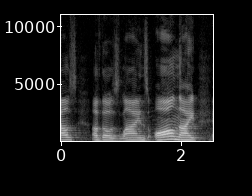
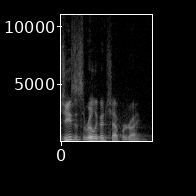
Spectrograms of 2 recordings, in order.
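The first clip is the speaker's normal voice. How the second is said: very quiet, mocking, sarcastic tone; 4 semitones lower, 13 dB quieter than usual. Showing how a statement can sound, sarcastic. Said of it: "It even sounds a little bit sarcastic".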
